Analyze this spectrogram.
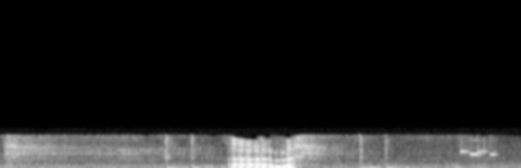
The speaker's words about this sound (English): That's it. That's the buzzer. That's it. Yep, that's it. And we're done.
